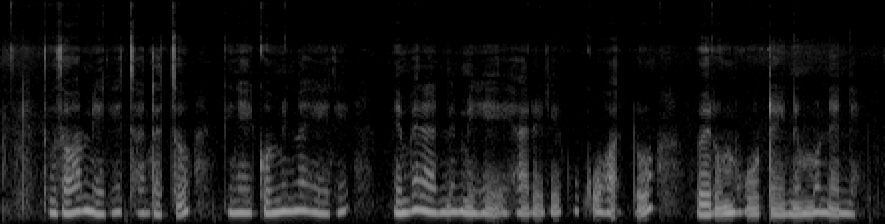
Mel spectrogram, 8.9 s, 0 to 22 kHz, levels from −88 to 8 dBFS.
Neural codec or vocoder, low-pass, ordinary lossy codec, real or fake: none; none; none; real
